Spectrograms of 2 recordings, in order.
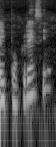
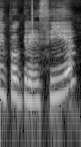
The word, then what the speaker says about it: hipocresía: capitales son la imprudencia la hipocresia Perdón la hipocresía con acento en la segunda I y la soberbia qué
